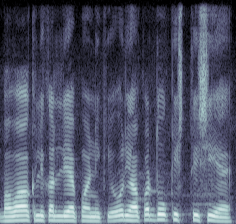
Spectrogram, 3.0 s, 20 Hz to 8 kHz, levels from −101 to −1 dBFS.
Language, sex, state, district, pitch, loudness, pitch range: Hindi, male, Uttar Pradesh, Shamli, 165 Hz, -16 LUFS, 155-180 Hz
